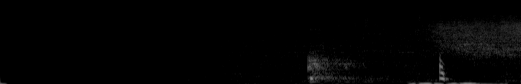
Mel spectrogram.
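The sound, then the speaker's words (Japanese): After a moment of silence, a steady hiss of running water from a shower spray starts up, lightly rinsing dirt off the scalp before shampooing, with a couple of brief splashy bursts as the flow shifts. “それでは、最初にシャワーで軽く頭皮の汚れをきれいにさせていただきますね。”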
